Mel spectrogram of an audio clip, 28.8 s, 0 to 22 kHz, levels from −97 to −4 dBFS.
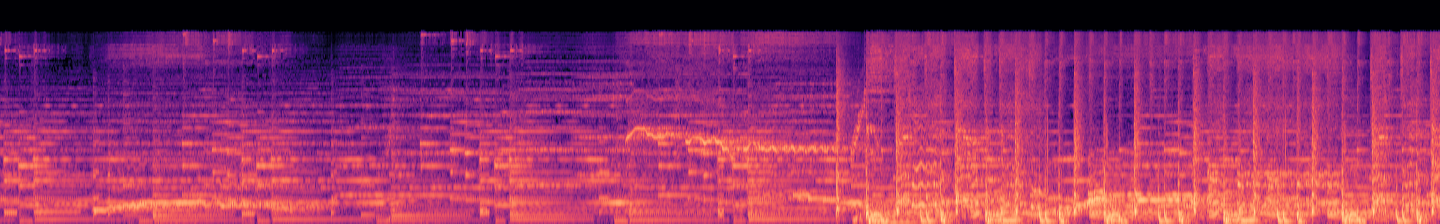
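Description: Nothing stood out on listening; the audio simply carries the ordinary character of a call path, with nothing in it that calls for comment.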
